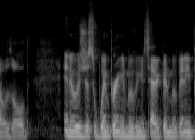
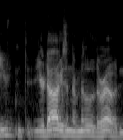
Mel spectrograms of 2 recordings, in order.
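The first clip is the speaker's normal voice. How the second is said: ordinary delivery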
